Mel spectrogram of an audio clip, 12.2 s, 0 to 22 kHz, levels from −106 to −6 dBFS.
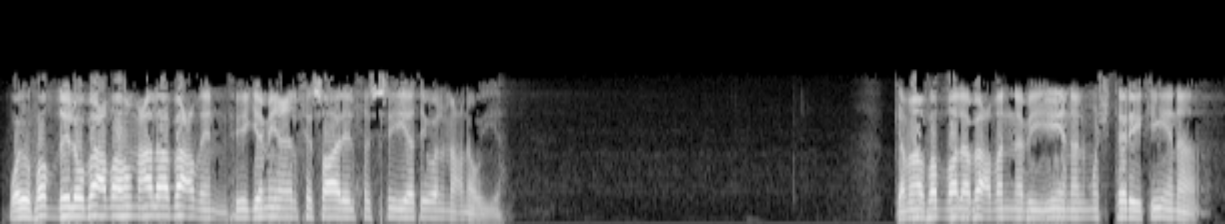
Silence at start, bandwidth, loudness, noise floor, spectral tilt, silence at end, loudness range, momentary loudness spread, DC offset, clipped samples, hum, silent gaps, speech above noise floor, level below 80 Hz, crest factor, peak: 0.1 s; 6 kHz; -18 LUFS; -77 dBFS; -3 dB/octave; 0.25 s; 12 LU; 10 LU; under 0.1%; under 0.1%; none; none; 58 dB; -56 dBFS; 16 dB; -4 dBFS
